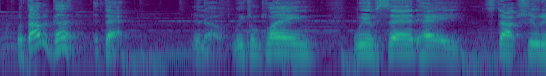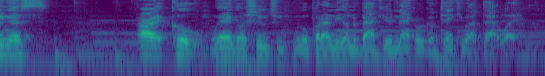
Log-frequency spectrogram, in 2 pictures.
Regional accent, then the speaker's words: United States; as an American

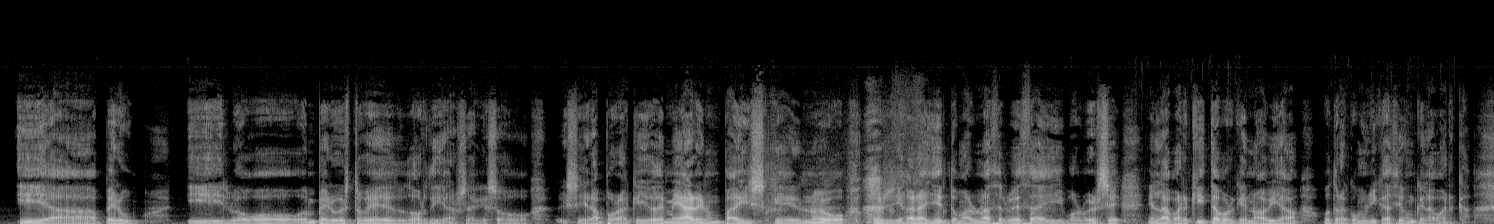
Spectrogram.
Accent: Zaragoza, Aragon, Spain; now in Valencia, Spain; soy de Zaragoza, yo soy del barrio Santa Cruz y bautizado aquí y tal, pero yo llevo ya muchos años viviendo en Valencia

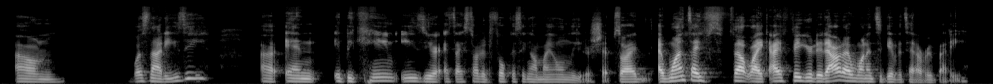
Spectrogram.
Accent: New York City, New York, United States; I grew up in Brooklyn and Queens

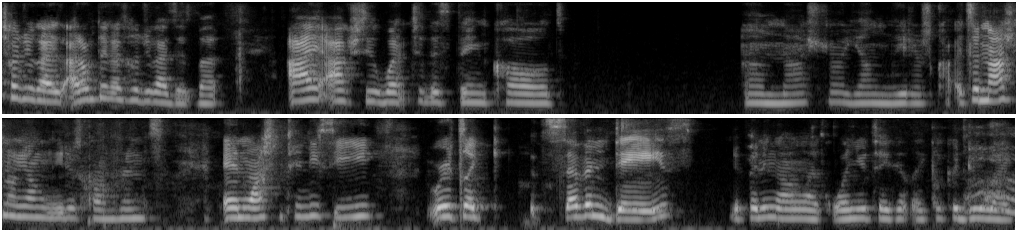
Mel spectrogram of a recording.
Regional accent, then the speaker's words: Cameroon; moved away; Cameroon, I'm from Cameroon in Africa

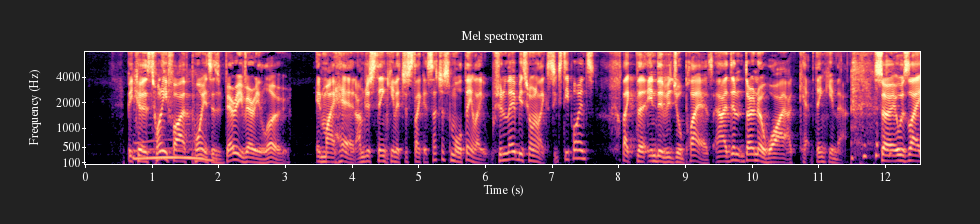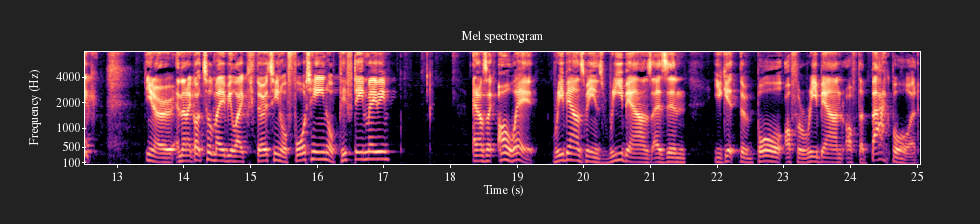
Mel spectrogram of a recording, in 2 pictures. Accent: Brisbane, Queensland, Australia

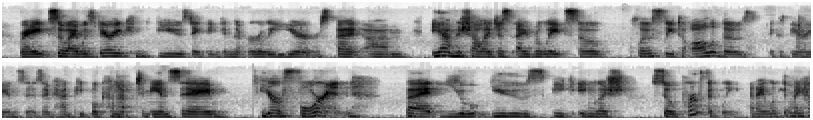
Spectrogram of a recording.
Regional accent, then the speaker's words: Los Angeles, California, United States; moved away; also born or lived in Detroit / Ann Arbor / Flint / Elmira, New York; I'm from Los Angeles originally

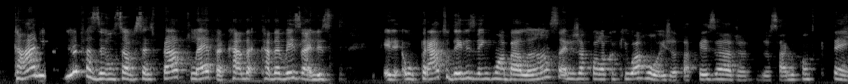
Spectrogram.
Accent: Brazil; now in Sacramento, United States; eu sou brasileira

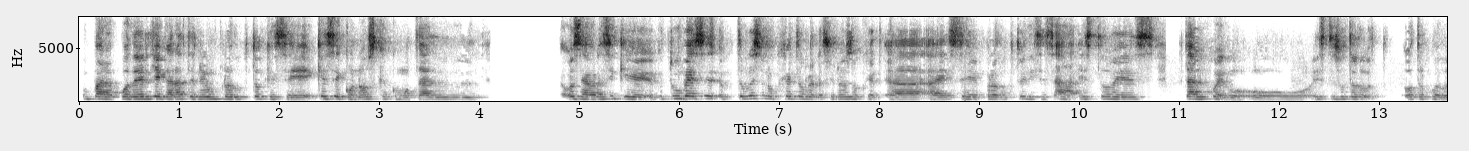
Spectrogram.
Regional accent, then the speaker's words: State of Mexico, Mexico; moved away as an adult; also born or lived in Monterrey; yo soy del Estado de México, pero pues eh, por temas de trabajo me moví a Monterrey

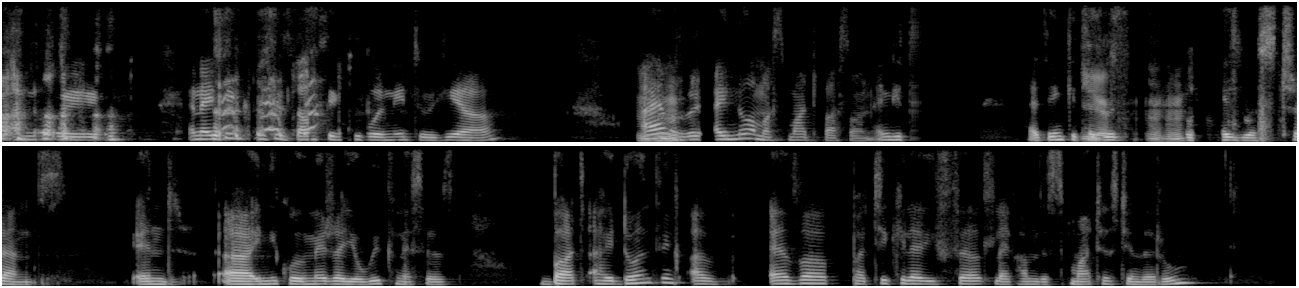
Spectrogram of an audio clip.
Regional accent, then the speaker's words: Nairobi, Kenya; also born or lived in Eldoret, Kenya; I moved to Nairobi from Eldoret. I was studying between the years 2009 going down, I was studying in Hill School Eldoret. And then after that, when we moved to Nairobi, that was in class 3.

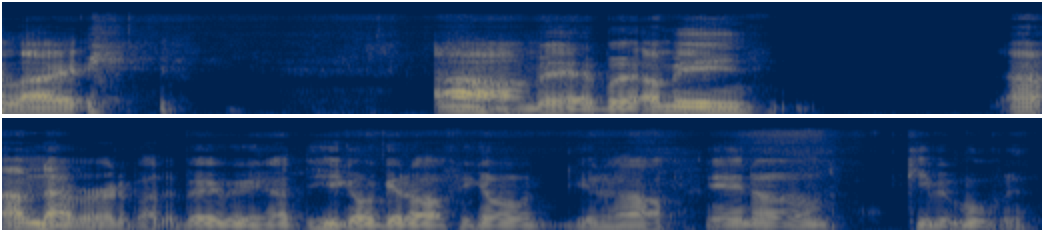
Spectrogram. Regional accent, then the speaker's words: Florida, United States; I'm from Florida

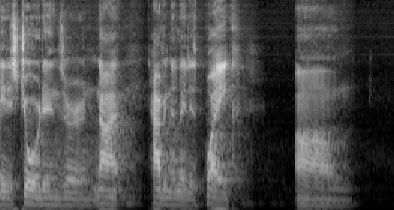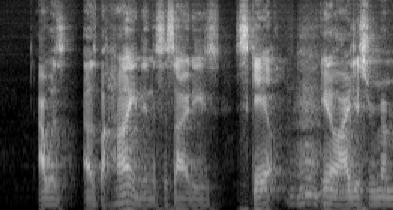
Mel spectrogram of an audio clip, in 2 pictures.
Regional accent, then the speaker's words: Toronto, Ontario, Canada; also born or lived in Trinidad and Tobago; I was born in Trinidad and Tobago. Okay. I immigrated here in 92, 93, not too sure, but I was six years old at the time. You know, I grew up in the Little Jamaica area. My parents immigrated to Eglinton West in Toronto.

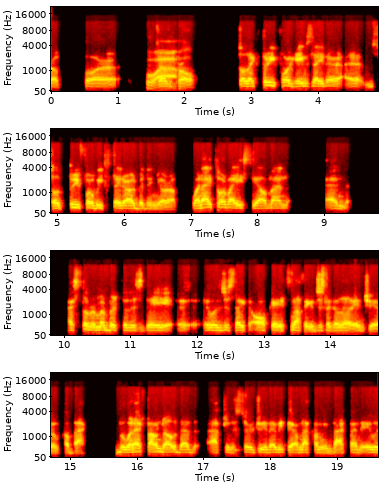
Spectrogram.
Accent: Canada; also born or lived in Kosovo / Germany; I left Kosovo when I was 2 years old, man, and we lived in Germany like for a couple of years, and then came to Canada when I was like six

